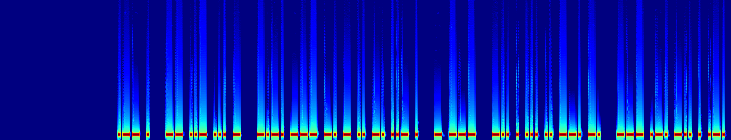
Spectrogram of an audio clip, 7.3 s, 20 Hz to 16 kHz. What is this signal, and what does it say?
Morse code, heard as a keyed tone, about 50 wpm, 700 Hz. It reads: WE MUST CONTINUE TO DESIGN ORDER
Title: Sentences from Top 1000 Words - Review Part 6 - 50wpm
